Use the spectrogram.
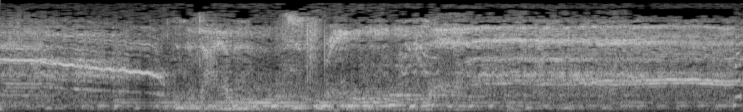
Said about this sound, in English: Just a wounded animal screaming out.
